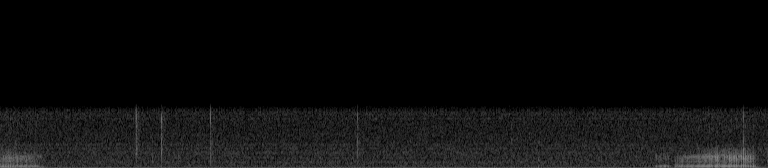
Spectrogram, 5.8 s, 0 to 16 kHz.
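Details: Exhausted puppy after playing all afternoon with another puppy, Minnesota, July 2010: low, rasping snore breaths at the start and again near the end, over steady room hiss with a few soft clicks.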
